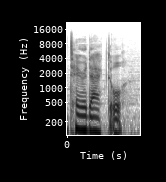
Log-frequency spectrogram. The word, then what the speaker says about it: pterodactyl: And now the pterodactyl cuz the P is silent.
